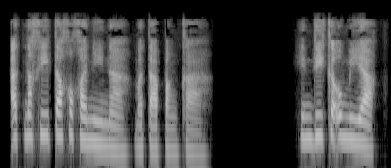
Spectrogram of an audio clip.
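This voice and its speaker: A woman voicing a serious, protective male police officer with a firm, measured manner in an audio drama. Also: mid-range voice, animated, a little mellow, no echo, clean studio sound, natural voice. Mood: gentle, encouraging.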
